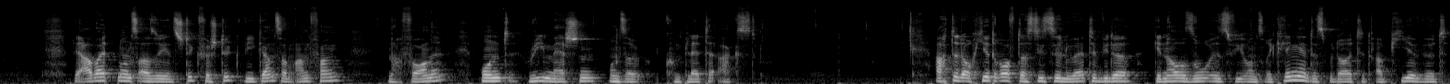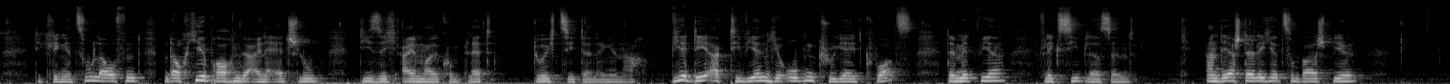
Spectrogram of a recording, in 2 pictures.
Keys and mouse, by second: 1.5 click, 2.9 middle click, 5.0 shift+middle click, 7.3 click, 8.1 click, 10.2-13.2 drag, 16.8-17.8 drag, 18.5 click, 19.6 shift+click, 24.2-25.4 drag, 25.9 middle click, 28.7-29.0 ctrl+drag.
